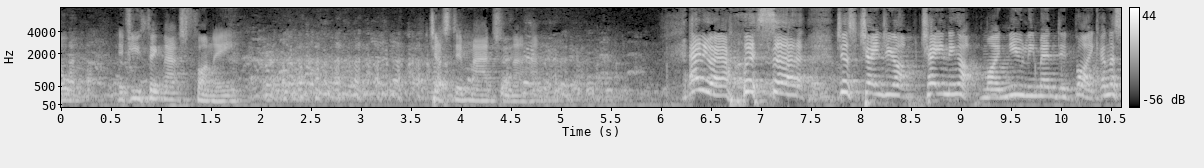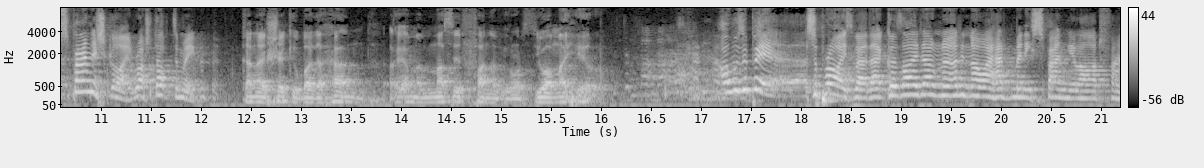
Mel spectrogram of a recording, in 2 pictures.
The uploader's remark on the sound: The audience are the filthiest and most depraved thus far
